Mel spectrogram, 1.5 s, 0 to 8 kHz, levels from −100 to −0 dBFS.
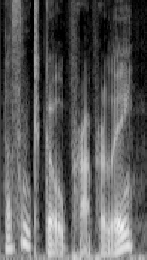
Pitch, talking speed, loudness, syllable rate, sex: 125 Hz, 120 wpm, -18 LUFS, 3.8 syllables/s, male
